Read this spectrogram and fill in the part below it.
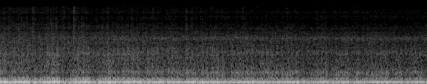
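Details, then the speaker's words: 1984 Buick Grand National, 114k, one owner, stored four years: even idle with soft, slightly uneven puffing under low rumble from an exhaust leak at a rust hole toward the rear of the exhaust. "exhaust leak from a rust hole towards the back of the exhaust it doesn't make the car wildly loud"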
